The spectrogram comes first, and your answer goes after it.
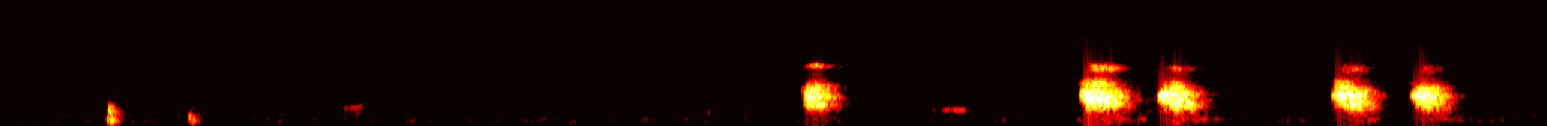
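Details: Blenheim Cavalier King Charles Spaniel puppies from Remy's first litter of six, in a home puppy pen, giving short yappy barks: two soft low sounds, then a burst of five sharp barks in close pairs over the last three seconds.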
